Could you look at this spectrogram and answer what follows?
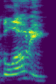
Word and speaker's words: bologna: They spell it bologona but it's like baloney. Anyway, Sean, speak of bologna.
